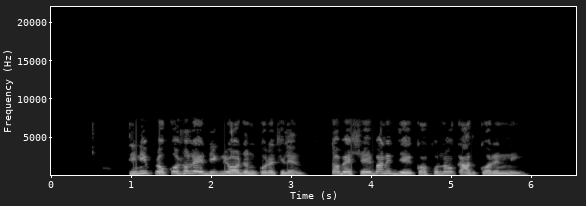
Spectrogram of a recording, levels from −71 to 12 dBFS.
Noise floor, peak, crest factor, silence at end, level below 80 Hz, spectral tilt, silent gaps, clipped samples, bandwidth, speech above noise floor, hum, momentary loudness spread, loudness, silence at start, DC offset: -81 dBFS; -6 dBFS; 16 dB; 0.65 s; -58 dBFS; -5.5 dB/octave; none; under 0.1%; 7.8 kHz; 61 dB; none; 7 LU; -21 LUFS; 0.95 s; under 0.1%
